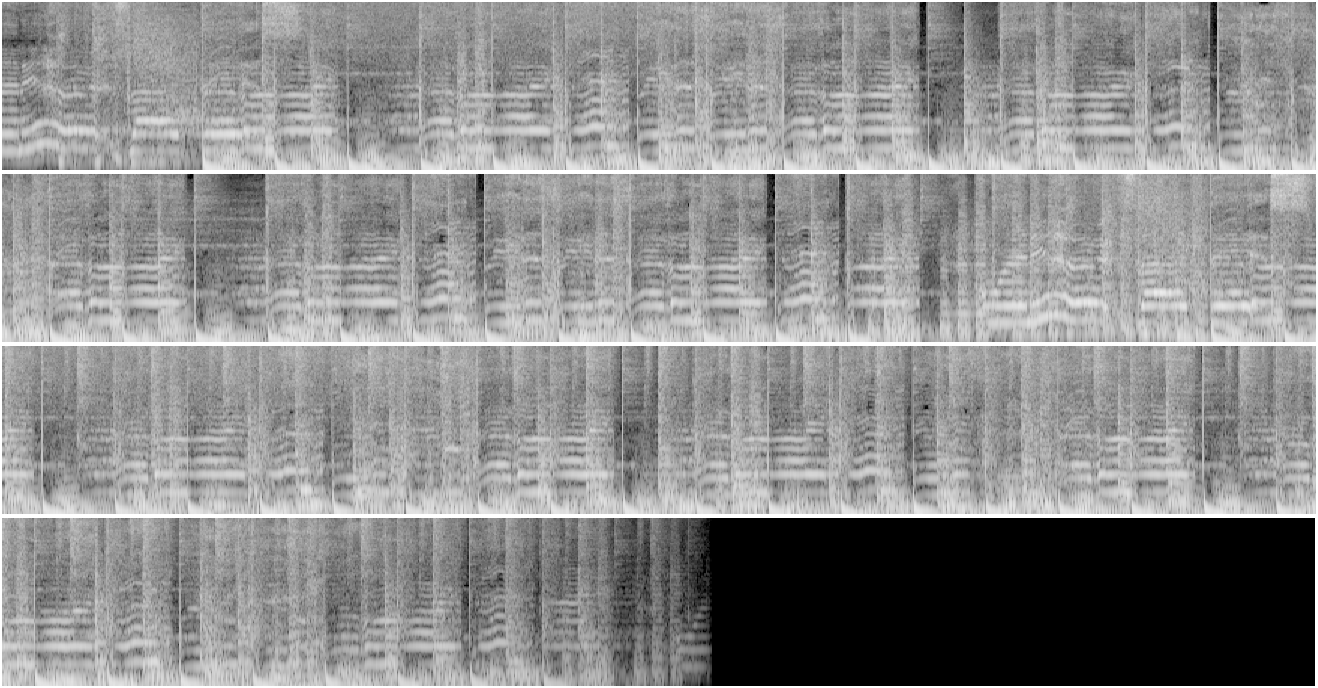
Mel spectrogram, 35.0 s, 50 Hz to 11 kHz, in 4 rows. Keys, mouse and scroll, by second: 0.9-1.6 alt+scroll down 2, 1.6 alt+scroll up 1, 2.2 click, 6.4-12.0 drag, 10.7-11.5 drag, 13.4-13.8 alt+scroll down 1, 14.0-14.7 alt+scroll up 1, 15.2 alt+scroll down 1, 15.9 click, 21.1 click, 21.4 scroll, 21.5-21.9 alt+scroll up 2, 23.2-23.8 alt+scroll up 2, 23.8-24.3 scroll down 3, 24.3 alt+scroll up 1, 26.3 click, 29.0 click, 30.5-31.2 typing.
